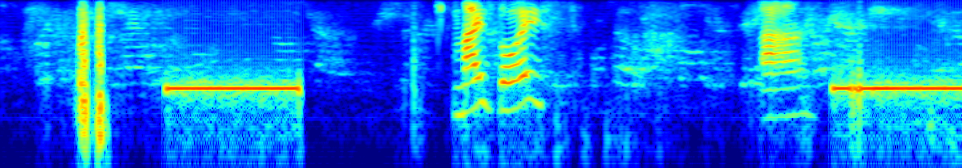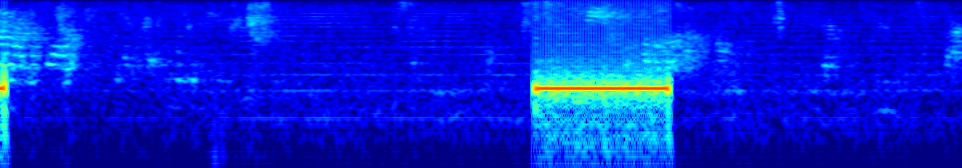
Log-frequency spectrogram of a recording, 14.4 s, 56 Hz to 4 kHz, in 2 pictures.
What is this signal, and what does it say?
Ringback tone (Europe, 425 Hz), with speech.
